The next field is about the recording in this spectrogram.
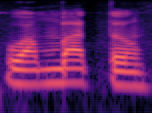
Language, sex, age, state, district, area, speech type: Kannada, male, 45-60, Karnataka, Bangalore Rural, rural, read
